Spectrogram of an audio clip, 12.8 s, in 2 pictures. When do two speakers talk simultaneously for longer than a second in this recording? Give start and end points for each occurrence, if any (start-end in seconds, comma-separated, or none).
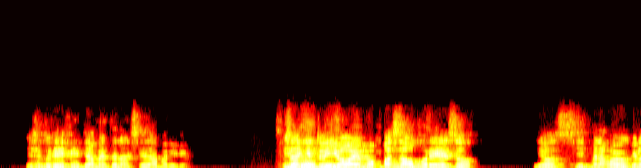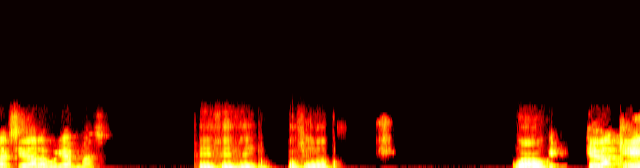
2.8-4.4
